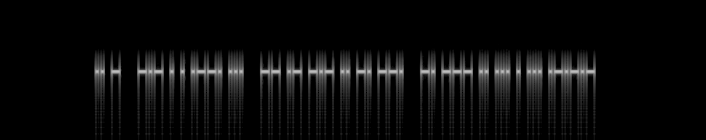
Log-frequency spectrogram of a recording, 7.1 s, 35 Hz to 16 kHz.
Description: Morse code, heard as a keyed tone, about 44 wpm, 700 Hz. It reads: IT KEEPS MAKING NOISES.
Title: Additional Easy Phrases 45wpm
